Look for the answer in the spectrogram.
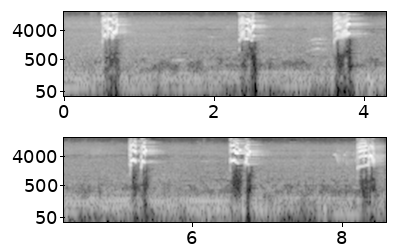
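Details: Fighter lovebird noted for long ngekek chatter, uttering sharp piercing squeaks, singles and pairs, spaced one to two seconds apart above a low murmur of background noise.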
